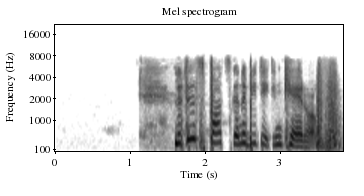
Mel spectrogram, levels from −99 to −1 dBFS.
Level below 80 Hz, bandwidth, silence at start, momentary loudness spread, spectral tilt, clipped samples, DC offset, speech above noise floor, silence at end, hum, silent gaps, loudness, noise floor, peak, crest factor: -58 dBFS; 8 kHz; 1.1 s; 16 LU; -4.5 dB/octave; under 0.1%; under 0.1%; 71 dB; 0 s; none; none; -16 LUFS; -87 dBFS; -2 dBFS; 16 dB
